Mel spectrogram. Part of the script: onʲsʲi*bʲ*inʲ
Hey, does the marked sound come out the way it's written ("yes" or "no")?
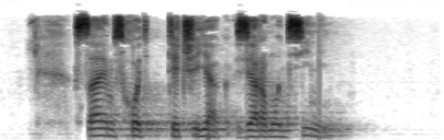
no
